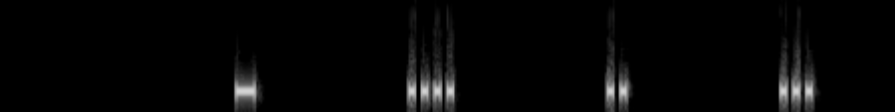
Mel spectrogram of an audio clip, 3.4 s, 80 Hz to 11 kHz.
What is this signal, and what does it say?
Morse code, heard as a keyed tone, about 48 wpm, spaced as for 14 wpm, 700 Hz. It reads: THIS
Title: 8x Character Spacing - Top 300 Words - 50wpm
